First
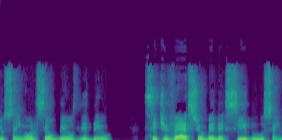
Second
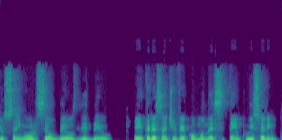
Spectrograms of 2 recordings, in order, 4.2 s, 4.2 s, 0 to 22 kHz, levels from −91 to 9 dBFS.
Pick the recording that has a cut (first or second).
second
